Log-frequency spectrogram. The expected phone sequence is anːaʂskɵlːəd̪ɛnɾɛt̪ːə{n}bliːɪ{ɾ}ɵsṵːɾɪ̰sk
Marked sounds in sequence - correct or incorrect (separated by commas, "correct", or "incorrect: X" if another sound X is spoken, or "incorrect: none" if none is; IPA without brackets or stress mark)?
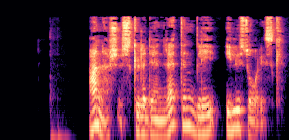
correct, incorrect: l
